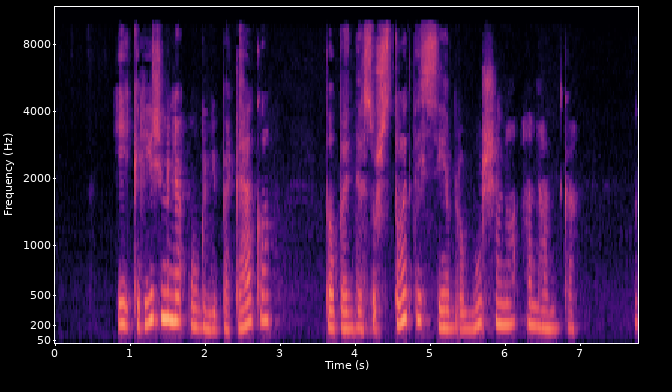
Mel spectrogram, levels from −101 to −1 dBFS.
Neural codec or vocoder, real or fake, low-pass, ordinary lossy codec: autoencoder, 22.05 kHz, a latent of 192 numbers a frame, VITS, trained on one speaker; fake; 9.9 kHz; AAC, 32 kbps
